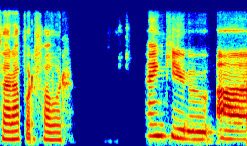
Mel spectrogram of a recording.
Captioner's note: speaking foreign language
